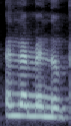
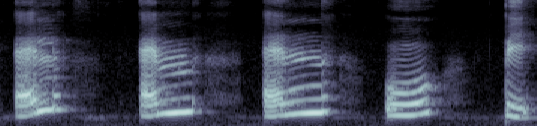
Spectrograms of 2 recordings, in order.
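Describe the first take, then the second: First: The letters are run together without pauses. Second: Each letter is articulated separately with pauses. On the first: The letters cannot be told apart. The speaker calls it wrong. "il n'est pas conscient de chaque lettre" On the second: Each letter can be recognized. The speaker calls it right. "On articule bien"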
